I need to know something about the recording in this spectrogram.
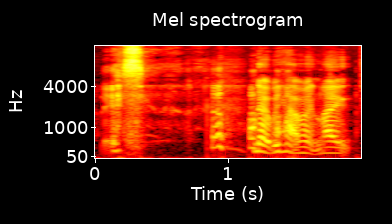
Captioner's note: laughs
